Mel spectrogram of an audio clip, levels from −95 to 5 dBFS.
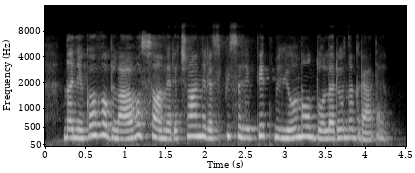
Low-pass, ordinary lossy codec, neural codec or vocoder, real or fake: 7.2 kHz; Opus, 32 kbps; codec, 16 kHz, 4 kbps, X-Codec, HuBERT features, trained on general audio; fake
